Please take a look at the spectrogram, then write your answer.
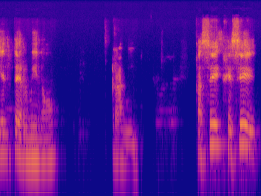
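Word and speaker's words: Hesed: términos son el término Gesed y el término Ramí. Gesed, si quieren ustedes, si quieren tomar nota, se escribe H-E-S-E-D.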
